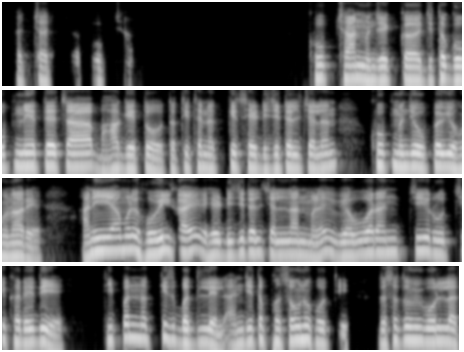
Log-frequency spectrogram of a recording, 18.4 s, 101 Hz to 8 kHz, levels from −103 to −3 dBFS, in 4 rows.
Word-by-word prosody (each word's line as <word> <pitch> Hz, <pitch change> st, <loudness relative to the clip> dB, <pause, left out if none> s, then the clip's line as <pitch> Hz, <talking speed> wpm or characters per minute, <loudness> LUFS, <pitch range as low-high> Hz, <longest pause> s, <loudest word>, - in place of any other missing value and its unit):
अच्छा, 125 Hz, +2 st, -7 dB
अच्छा, 120 Hz, -2 st, -12 dB
खूप 125 Hz, -1 st, -10 dB
छान. -, -, -26 dB, 1.8 s
खूप 155 Hz, 0 st, -3 dB
छान, 150 Hz, 0 st, +4 dB
म्हणजे 135 Hz, -1 st, +1 dB
एक 135 Hz, +1 st, -2 dB
अ, 140 Hz, 0 st, +5 dB
जिथं 135 Hz, +4 st, 0 dB
गोपनीयतेचा 150 Hz, +1 st, +3 dB, 0.3 s
भाग 130 Hz, +3 st, -3 dB
येतो, 130 Hz, -3 st, +1 dB
तर 130 Hz, -, -2 dB
तिथं 145 Hz, 0 st, -3 dB
नक्कीच 145 Hz, +3 st, -3 dB
हे 140 Hz, -, +4 dB
डिजिटल 140 Hz, +2 st, +1 dB
चलन 145 Hz, +1 st, +1 dB, 0.4 s
खूप 160 Hz, 0 st, -2 dB
म्हणजे 150 Hz, -1 st, +1 dB
उपयोगी 150 Hz, +1 st, +3 dB
होणार 135 Hz, -1 st, +1 dB
आहे. 105 Hz, -3 st, -3 dB, 0.4 s
आणि 165 Hz, +7 st, +4 dB
यामुळे 190 Hz, +1 st, +2 dB
होईल 165 Hz, +5 st, +3 dB
काय, 175 Hz, +3 st, +4 dB
हे 150 Hz, +1 st, +1 dB
डिजिटल 160 Hz, +3 st, -1 dB
चलनांमुळे 150 Hz, 0 st, -1 dB
व्यवहारांची 165 Hz, +4 st, -1 dB
रोजची 155 Hz, +2 st, -5 dB
खरेदी 155 Hz, -2 st, +2 dB
आहे, 105 Hz, -, -6 dB, 0.5 s
ती 170 Hz, -, -2 dB
पण 195 Hz, 0 st, +1 dB
नक्कीच 180 Hz, +1 st, -3 dB
बदलेल. 150 Hz, -4 st, 0 dB
आणि 135 Hz, +3 st, -5 dB
जिथं 160 Hz, +3 st, -1 dB
फसवणूक 165 Hz, +3 st, +1 dB
होती, 145 Hz, -5 st, -5 dB, 0.3 s
जसं 140 Hz, +4 st, -3 dB
तुम्ही 170 Hz, -1 st, +1 dB
बोललात 160 Hz, -2 st, +1 dB
150 Hz, 150 wpm, -23 LUFS, 140-160 Hz, 1.8 s, अ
